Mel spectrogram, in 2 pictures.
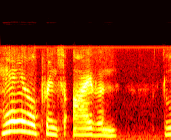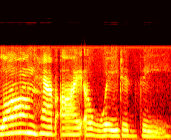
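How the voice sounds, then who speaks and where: A woman puts on a character voice, speaking very slowly at a fairly low pitch. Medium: read story. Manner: formal, archaic.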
